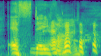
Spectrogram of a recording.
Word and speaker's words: Estefan: Yeah, Gloria Now, Estefan was on the soundtrack. You know, Gloria Estefan. Estefan. That's how you got to say her name.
